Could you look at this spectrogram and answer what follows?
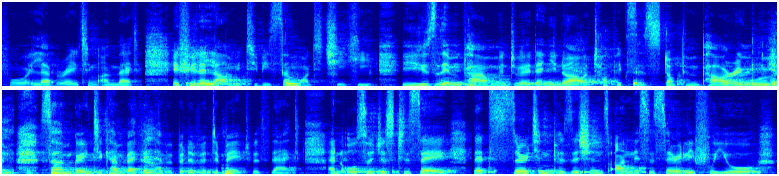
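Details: Adult woman speaking; Normal voice.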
